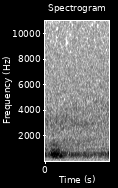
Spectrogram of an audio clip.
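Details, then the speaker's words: Single soft whooshing pulse over steady hiss: the pregnant mother's own heartbeat on a home fetal Doppler, probe on the midline angled under the pelvic bone, in a twin pregnancy. "you can hear heartbeat right now. There it is."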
